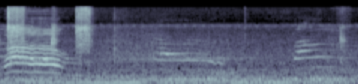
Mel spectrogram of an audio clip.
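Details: Cats, a tom cat and a white cat among others, meow to be fed: one loud falling meow opens, followed by softer wavering meows from other cats, with clicks and a low background hum.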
